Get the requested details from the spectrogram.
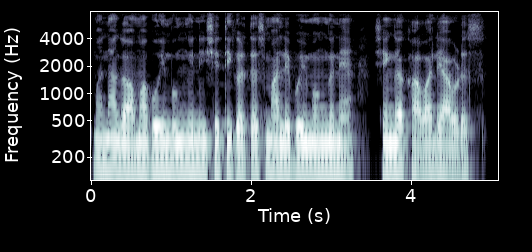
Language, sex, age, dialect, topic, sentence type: Marathi, male, 18-24, Northern Konkan, agriculture, statement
